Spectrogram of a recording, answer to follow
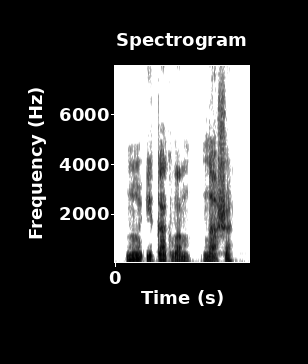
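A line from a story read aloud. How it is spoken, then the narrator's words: Hoarse question. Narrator (Russian): хрипло спросил Карл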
